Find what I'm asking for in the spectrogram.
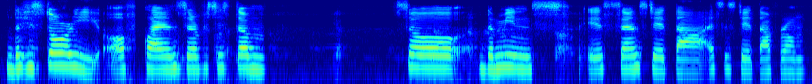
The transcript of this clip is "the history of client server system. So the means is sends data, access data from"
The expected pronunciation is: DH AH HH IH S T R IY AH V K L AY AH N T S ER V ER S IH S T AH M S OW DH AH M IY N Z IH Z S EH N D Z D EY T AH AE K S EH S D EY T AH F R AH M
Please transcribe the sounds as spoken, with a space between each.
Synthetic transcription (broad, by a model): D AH HH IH S T R IY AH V K L AY AH N T S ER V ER S IH S T AH M S OW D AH M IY N S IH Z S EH N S D EY T AH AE S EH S D EY T AH F R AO M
